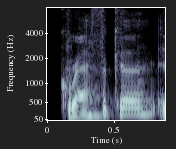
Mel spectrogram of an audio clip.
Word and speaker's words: Graphika: Graphica, is that how you pronounce it? – Yes.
